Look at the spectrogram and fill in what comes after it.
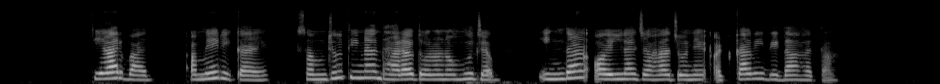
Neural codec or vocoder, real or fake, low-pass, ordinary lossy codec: codec, 44.1 kHz, 2.6 kbps, SNAC; fake; 14.4 kHz; none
